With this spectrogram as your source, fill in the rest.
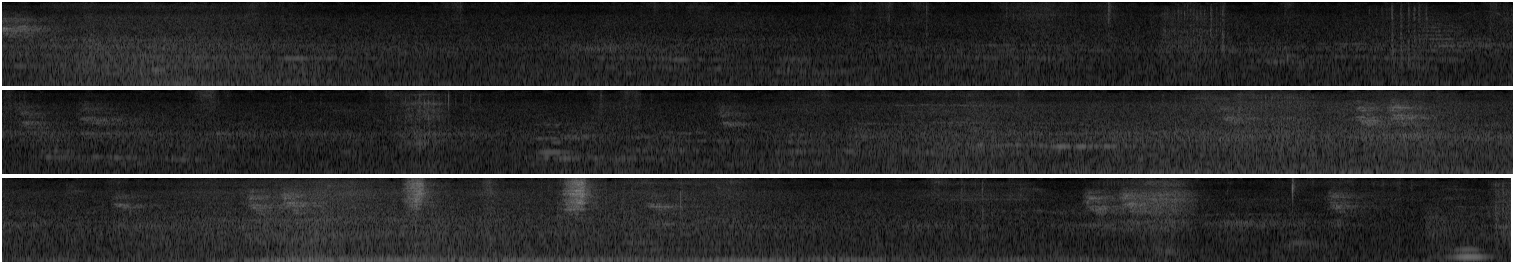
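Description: Hands softly rub and knead bare skin.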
